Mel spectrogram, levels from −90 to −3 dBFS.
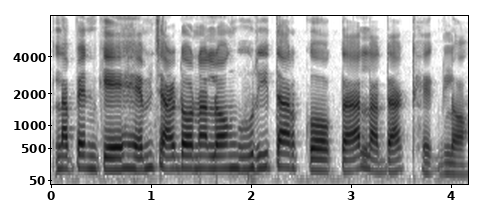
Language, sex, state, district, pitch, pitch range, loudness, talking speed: Karbi, female, Assam, Karbi Anglong, 180 Hz, 160-190 Hz, -14 LUFS, 160 wpm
